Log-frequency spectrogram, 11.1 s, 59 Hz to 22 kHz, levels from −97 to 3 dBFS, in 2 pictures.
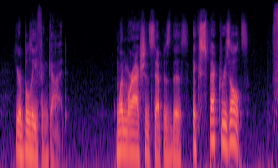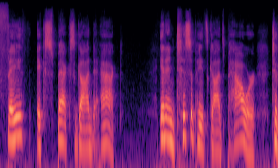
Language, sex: English, male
